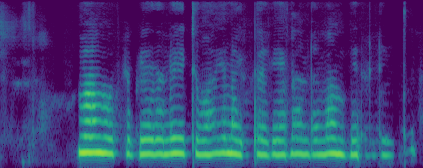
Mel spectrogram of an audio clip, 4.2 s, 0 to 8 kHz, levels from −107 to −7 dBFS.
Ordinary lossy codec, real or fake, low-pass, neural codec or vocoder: none; fake; none; codec, 16 kHz, 1 kbps, FreqCodec, larger model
